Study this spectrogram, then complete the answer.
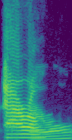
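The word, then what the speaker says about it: Errol: was this guy nam I don't know how to pronounce that so I'm gonna say Earl but that makes me think of Earl the din it's arol okay than arol musk was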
